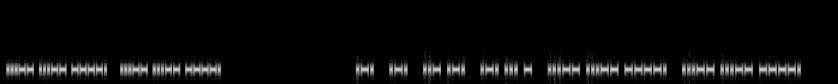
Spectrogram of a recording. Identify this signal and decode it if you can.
Morse code, heard as a keyed tone, about 60 wpm, 700 Hz. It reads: 339 339 R R UR RST 339 339
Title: Speed-Racing Common QSO Phrases - 50wpm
